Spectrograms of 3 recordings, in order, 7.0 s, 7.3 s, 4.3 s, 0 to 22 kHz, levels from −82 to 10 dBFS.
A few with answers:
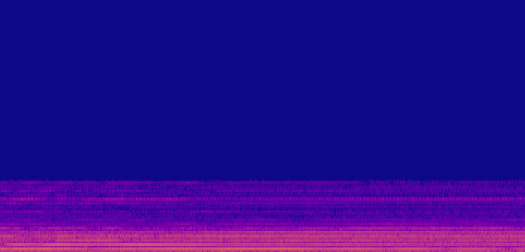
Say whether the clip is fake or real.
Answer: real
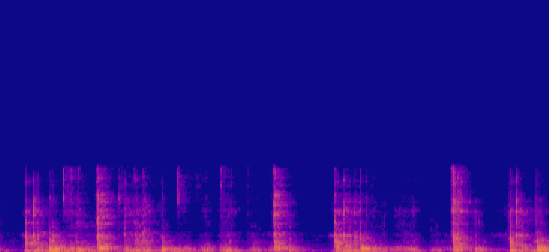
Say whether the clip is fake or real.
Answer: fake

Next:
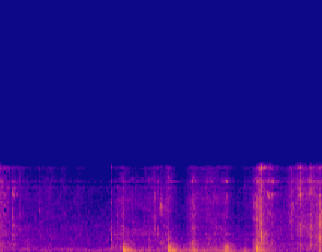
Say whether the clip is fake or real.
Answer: fake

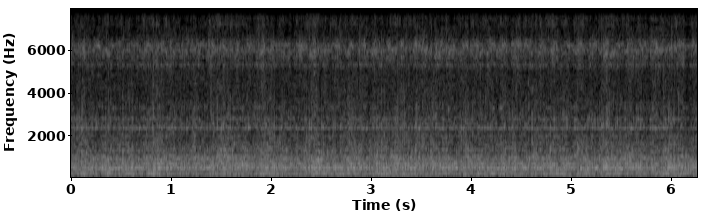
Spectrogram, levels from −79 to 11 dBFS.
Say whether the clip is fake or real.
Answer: fake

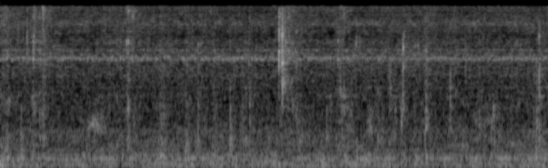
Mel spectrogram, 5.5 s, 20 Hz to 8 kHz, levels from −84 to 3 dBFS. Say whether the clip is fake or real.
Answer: fake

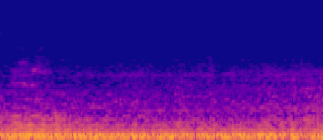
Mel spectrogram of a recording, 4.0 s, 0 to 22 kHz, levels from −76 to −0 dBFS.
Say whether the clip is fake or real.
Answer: fake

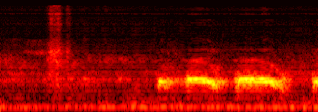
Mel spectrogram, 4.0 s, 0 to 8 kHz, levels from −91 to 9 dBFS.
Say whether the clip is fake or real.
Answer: fake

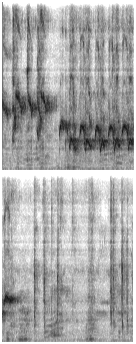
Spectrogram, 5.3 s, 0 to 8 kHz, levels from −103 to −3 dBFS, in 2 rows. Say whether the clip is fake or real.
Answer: fake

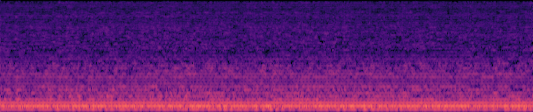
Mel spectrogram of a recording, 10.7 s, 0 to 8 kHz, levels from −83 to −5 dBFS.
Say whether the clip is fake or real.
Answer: fake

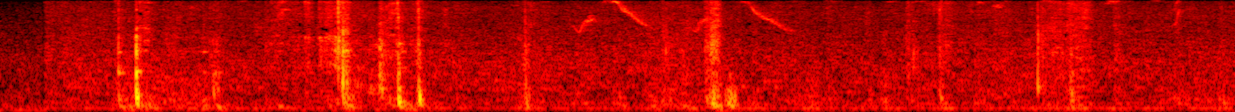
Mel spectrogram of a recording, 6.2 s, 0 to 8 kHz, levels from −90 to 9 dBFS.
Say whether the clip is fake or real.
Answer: real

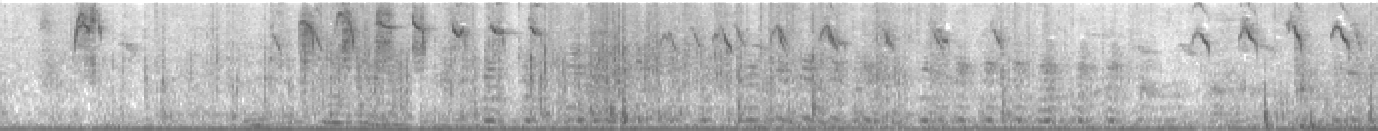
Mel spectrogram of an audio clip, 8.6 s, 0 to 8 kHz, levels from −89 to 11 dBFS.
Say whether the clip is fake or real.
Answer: real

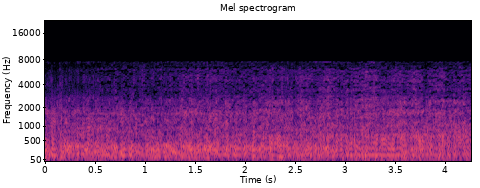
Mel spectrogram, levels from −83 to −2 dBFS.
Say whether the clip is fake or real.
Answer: fake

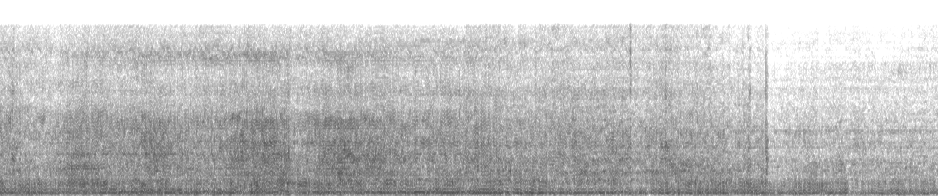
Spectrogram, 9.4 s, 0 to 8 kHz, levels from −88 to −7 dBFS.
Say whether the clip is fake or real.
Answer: fake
